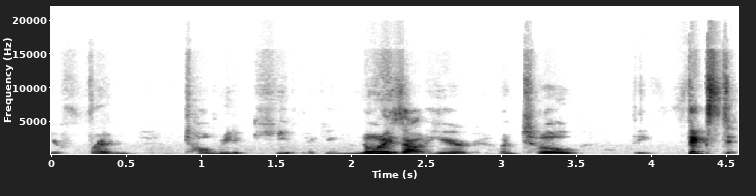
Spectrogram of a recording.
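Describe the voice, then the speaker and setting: A man puts on a character voice, quiet and fairly high in pitch, at a moderate pace. His intonation is lively, and his loudness swings widely. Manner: lowered, quiet voice.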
